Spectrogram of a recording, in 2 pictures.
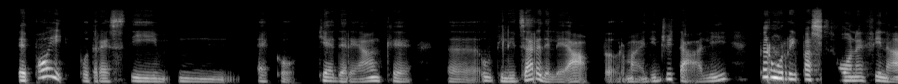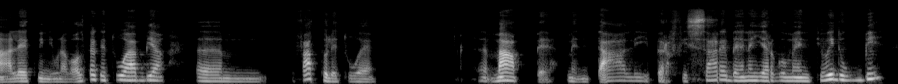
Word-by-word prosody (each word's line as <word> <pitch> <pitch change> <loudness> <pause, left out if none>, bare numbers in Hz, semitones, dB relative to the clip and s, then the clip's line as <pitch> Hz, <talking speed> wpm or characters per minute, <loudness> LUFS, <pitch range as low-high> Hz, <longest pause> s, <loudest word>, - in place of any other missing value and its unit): e 180 -1 +6
poi 340 0 +5
potresti, 145 -1 -4
mhmm, 125 -6 -8 0.3
ecco, - - -11 0.2
chiedere 145 -8 -3
anche 145 0 -3 0.3
uhm, 120 -5 -10
o 175 - -3
utilizzare 145 -4 0
delle - - -6
app, - - -2
ormai - - -8
digitali 165 - -4 0.3
per 345 -1 +4
un 310 - +14
ripassone 225 -8 +1
finale. 145 - 0
Quindi 140 -4 -6
una 125 -2 -8
volta 150 - -2
che 200 -2 -3
tu 210 +2 -1
abbia, 190 -1 +3 0.3
uhm, 140 -4 -6 0.3
fatto 250 -8 0
le 135 -2 -4
tue, 130 -3 -8 1.0
ehm, - - -9
mappe - - +4
mentali, 165 +5 -4
per - - -7
fissare 195 +7 -2
bene 180 -1 0
gli 180 -1 0
argomenti 165 -1 -1
o - - +3
i - - +10
dubbi, 215 +7 +1
160 Hz, 130 wpm, -22 LUFS, 140-190 Hz, 1.0 s, un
